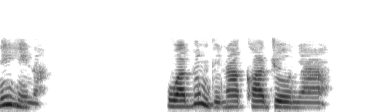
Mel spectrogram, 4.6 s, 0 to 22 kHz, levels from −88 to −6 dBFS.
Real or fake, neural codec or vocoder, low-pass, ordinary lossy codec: real; none; 5.4 kHz; Opus, 64 kbps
